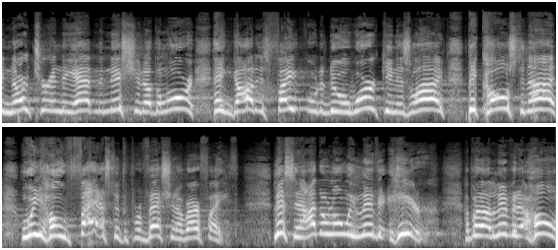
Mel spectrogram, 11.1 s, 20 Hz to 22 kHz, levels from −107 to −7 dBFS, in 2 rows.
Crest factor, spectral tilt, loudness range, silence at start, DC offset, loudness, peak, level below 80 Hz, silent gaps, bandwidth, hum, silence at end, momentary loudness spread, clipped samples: 16 dB; -4 dB/octave; 3 LU; 0 s; under 0.1%; -18 LUFS; -2 dBFS; -72 dBFS; none; 12 kHz; none; 0 s; 9 LU; under 0.1%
